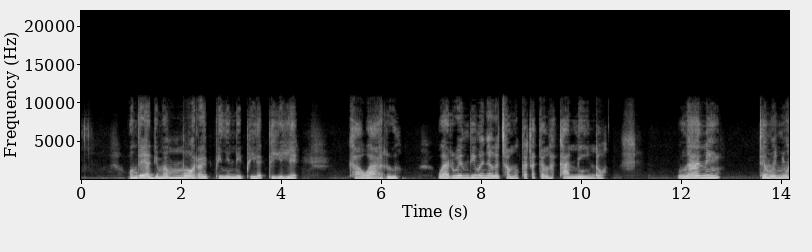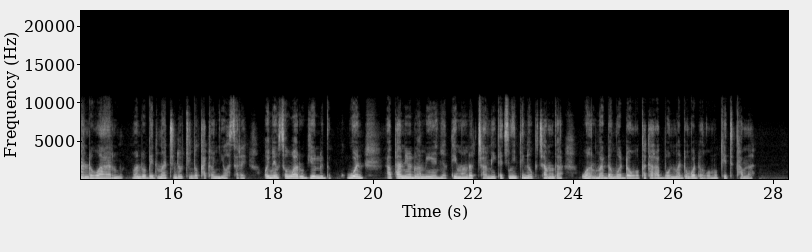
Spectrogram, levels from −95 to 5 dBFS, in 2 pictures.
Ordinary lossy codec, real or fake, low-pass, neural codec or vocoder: none; fake; 10.8 kHz; codec, 24 kHz, 1 kbps, SNAC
